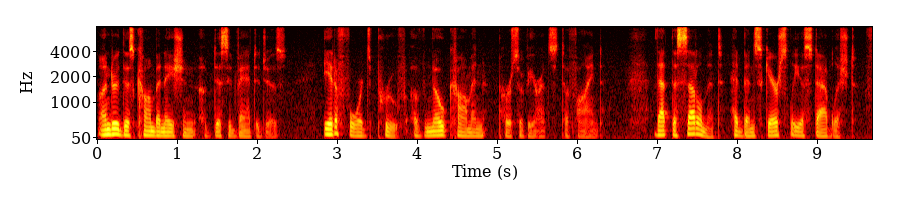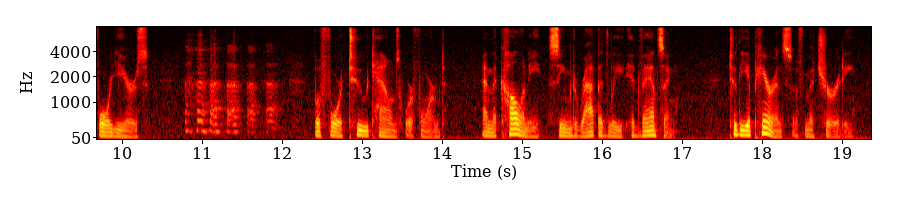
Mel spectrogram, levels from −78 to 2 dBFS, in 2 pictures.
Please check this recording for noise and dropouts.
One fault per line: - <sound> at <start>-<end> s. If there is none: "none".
- laugh at 10.8-12.0 s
